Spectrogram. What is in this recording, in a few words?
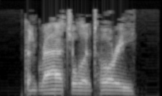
"congratulatory", English; adjectives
